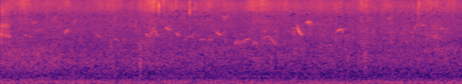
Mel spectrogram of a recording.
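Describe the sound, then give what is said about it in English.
Footsteps walking outdoors at a steady pace by a field near work, on a lunch-break walking route, over a constant low outdoor rumble, with small birds chirping faintly. “And I thought I'd take you with me following along in my footsteps.”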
